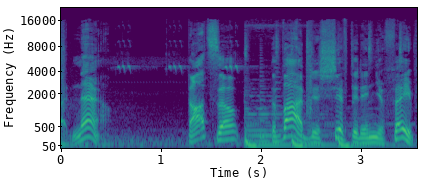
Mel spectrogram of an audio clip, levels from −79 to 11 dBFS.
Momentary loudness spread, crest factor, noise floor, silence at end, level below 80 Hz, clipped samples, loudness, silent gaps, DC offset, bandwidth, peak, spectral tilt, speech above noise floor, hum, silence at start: 19 LU; 16 dB; -43 dBFS; 0 s; -34 dBFS; under 0.1%; -21 LUFS; none; under 0.1%; 17 kHz; -6 dBFS; -4 dB/octave; 22 dB; none; 0 s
